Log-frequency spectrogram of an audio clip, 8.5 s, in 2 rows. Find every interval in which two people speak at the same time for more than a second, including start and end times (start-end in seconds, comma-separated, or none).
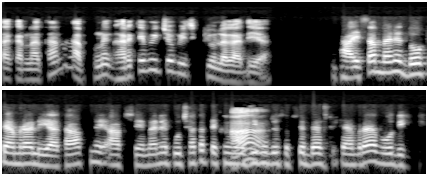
none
